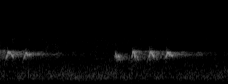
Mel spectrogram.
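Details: Birdsong recorded 13 June 2011: a pair of soft whistled notes, a pause, then four quick even notes in a row, against faint constant background noise.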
